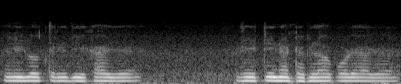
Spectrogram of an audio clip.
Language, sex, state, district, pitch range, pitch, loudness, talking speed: Gujarati, male, Gujarat, Gandhinagar, 160-170 Hz, 165 Hz, -14 LUFS, 105 wpm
